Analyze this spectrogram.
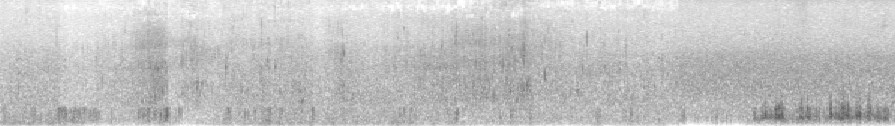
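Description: Wind buffeting the microphone over a low rumble of surf or boat engine, with no animal calls standing out.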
